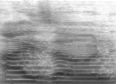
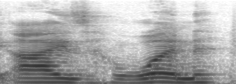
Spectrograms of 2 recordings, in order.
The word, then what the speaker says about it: IZ*ONE: Not iZone, it's actually IZ1. You know, just in case you got confused, just like I did. Because I mean, who pronounces IZ as eyes?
